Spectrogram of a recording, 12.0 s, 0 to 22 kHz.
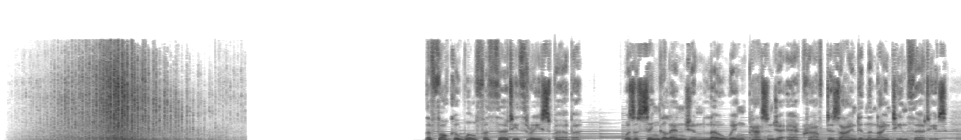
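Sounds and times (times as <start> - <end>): aircraft engine drone passing: 0.0 - 3.1.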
